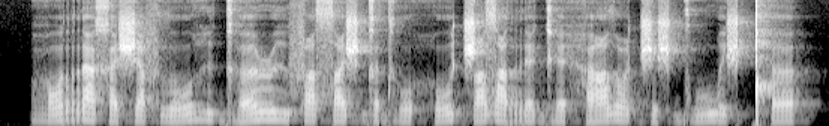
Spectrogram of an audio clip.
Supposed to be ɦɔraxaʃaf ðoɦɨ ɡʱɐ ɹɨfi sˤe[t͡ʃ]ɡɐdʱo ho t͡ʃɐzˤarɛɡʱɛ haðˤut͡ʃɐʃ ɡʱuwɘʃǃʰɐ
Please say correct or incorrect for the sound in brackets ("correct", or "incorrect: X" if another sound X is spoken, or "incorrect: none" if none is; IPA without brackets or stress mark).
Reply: incorrect: ʃ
